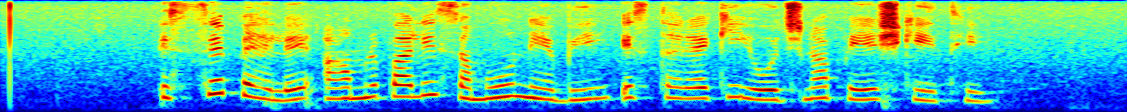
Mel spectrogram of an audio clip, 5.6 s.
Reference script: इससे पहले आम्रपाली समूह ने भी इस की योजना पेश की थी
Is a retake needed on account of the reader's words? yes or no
yes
